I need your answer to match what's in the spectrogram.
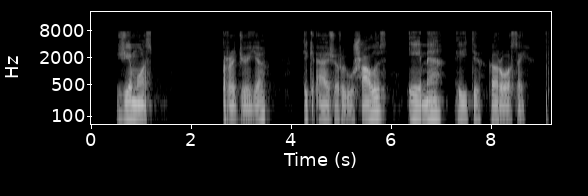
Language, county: Lithuanian, Kaunas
